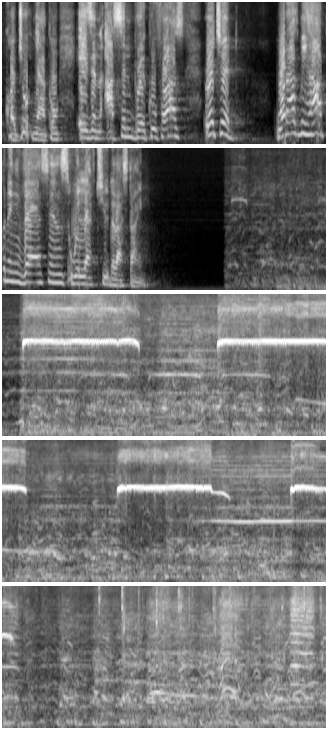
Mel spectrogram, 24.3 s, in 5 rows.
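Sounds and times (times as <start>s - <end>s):
speech: 0.0s - 7.1s, 10.0s - 11.2s
excited crowd of National Democratic Congress supporters celebrating: 8.2s - 24.2s
high whistle blasts: 10.0s - 11.8s, 12.9s - 15.0s, 16.3s - 19.7s.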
